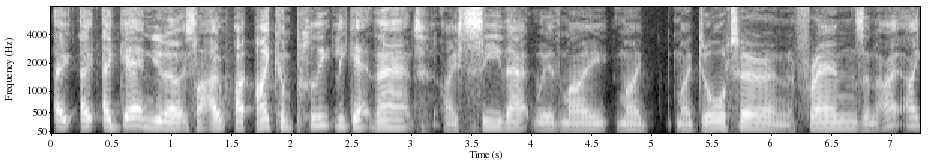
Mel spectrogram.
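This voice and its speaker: In a dry, close sound with no echo, a man with a fairly high pitch and ordinary pitch variation talks at a moderate pace with hardly any pauses. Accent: English. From England. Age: 60s. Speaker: philosopher and spiritual teacher. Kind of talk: interview conversation. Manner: halting, many repeated words.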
